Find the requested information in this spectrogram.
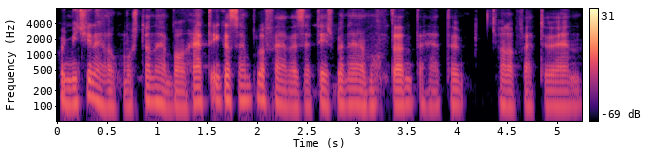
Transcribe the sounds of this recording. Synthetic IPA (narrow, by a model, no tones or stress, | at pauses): ho̞ɟmit͡ʃinaːlokmo̞ʃt̪ɒnaːbɒnhat̪ḭɡɒzaːbolɒfɛlvɛzɛt̪eːʒbɛnɛlmo̞nt̪ɒmt̪ɛɦaːt̪ | ɒlɒpʋɛt̪øːɛn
